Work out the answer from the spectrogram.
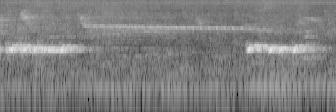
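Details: Zebra dove used as a cold-season lure. Two short rolling trilled coos are separated by a pause. A long, thin, level whistle from another bird runs through the gap, with a faint low hum below.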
